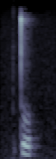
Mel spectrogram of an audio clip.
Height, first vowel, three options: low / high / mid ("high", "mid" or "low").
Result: high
